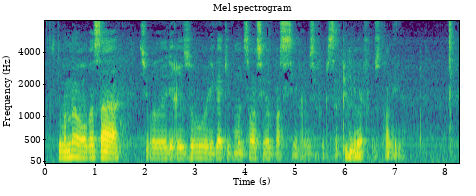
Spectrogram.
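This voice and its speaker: Over noticeable background noise and audible room echo, a man with a medium pitch and ordinary pitch variation speaks at a fairly slow pace, his loudness swinging widely. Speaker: YouTuber giving life advice. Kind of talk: casual vlog monologue. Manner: relaxed, laid-back.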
